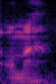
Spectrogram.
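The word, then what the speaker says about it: 엄마: It's the Korean word for mother, Uma. Uma. The reason I say it like that is because that's how one of the characters in Kim's Convenience says it.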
